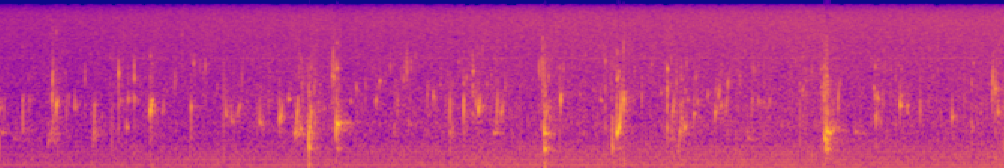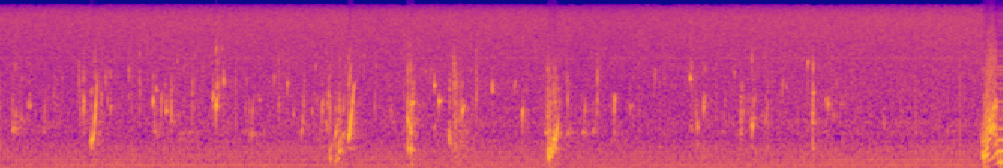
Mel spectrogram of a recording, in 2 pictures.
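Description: Water steadily seeping and dripping inside a coal mine, a continuous wet trickle with scattered sharp drips throughout, fairly close and alone with no voices.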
